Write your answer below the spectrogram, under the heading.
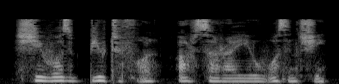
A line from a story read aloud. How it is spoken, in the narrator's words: Ulasim inquired, his mouth barely moving as he whispered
